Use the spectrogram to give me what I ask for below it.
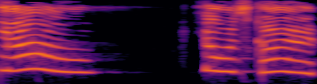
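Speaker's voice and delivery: very high, cringy, corny voice. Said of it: "that is my corny voice".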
